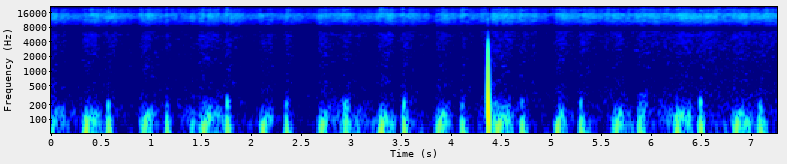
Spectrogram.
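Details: Person's own heartbeat, described as beating like a racing horse: a rapid heartbeat (tachycardia).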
